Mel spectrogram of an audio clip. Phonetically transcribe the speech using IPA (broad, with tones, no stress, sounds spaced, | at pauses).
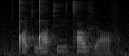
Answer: ǃ a˥ c ŋ͡ǃ a˦ kʰ iː˥ tʰ a˥ u̯ fʲ aː˩ f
